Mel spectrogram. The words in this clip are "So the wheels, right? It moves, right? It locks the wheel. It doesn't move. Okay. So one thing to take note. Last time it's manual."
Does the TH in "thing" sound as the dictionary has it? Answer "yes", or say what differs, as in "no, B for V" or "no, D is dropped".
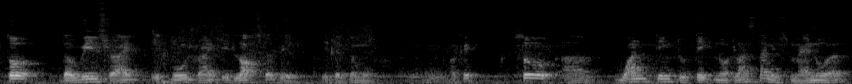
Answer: no, T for TH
